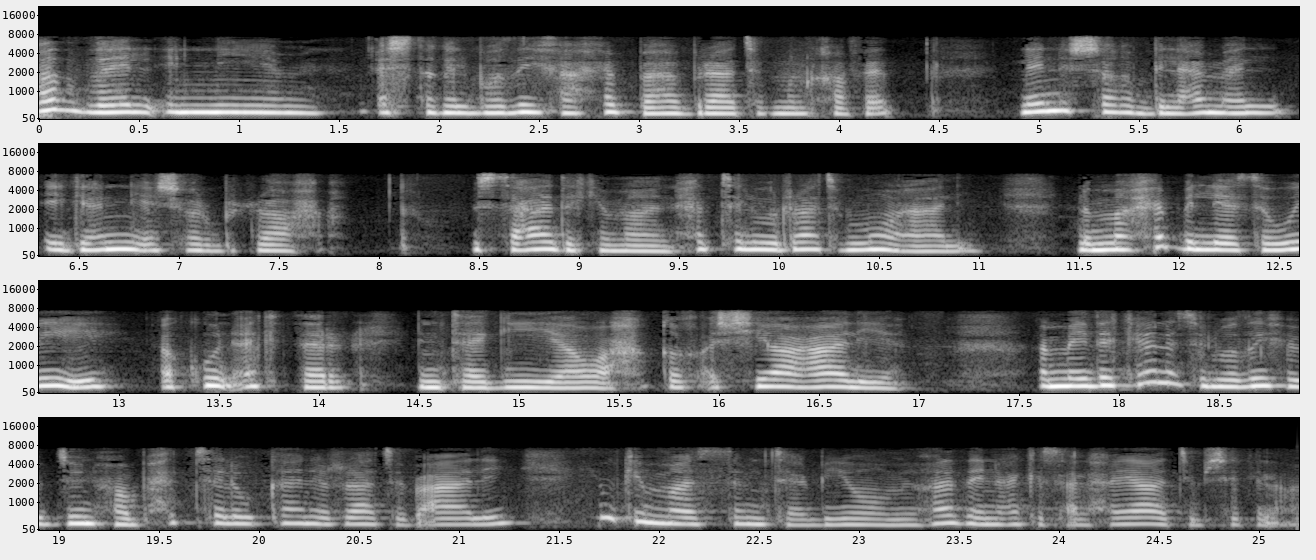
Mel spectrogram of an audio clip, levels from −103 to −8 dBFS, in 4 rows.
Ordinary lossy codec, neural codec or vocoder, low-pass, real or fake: none; none; 7.2 kHz; real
